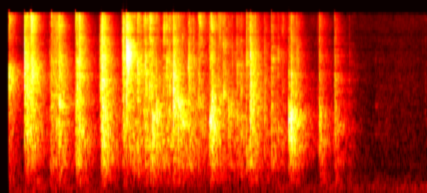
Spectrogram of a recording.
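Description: A small group applauding with hand claps that thin out and die away about three and a half seconds in.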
